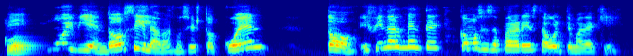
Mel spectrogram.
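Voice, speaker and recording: A woman's voice: sits high, sing-song, fairly quick, no echo, faint music behind. A woman teaching a literature class over a video call, patient and asking questions often. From Ecuador. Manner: patient, checks in with frequent questions. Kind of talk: online class lesson.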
